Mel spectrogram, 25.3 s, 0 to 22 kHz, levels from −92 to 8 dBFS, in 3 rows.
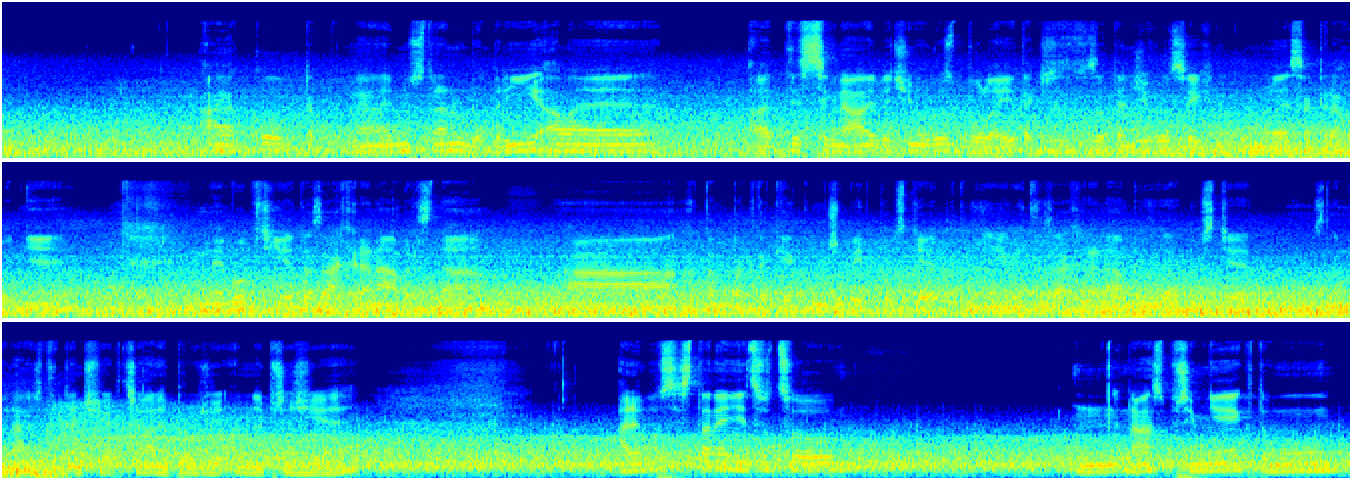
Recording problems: rain or running water; very loud; throughout; 2 dB above the speech

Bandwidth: 14 kHz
